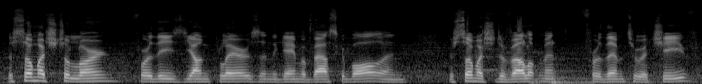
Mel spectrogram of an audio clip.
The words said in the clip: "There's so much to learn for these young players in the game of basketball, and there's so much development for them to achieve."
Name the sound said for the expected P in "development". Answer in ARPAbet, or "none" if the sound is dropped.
P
